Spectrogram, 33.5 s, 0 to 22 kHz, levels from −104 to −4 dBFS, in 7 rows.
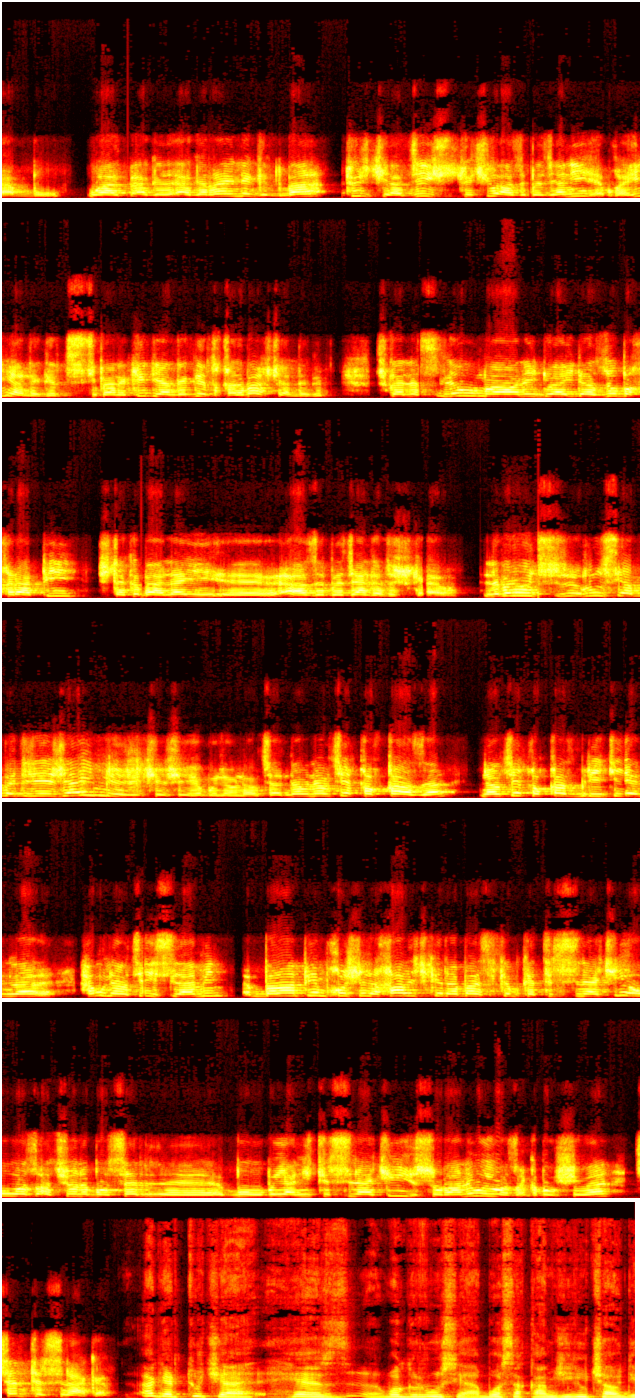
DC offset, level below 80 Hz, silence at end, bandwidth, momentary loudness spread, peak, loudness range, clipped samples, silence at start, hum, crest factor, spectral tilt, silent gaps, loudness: under 0.1%; -74 dBFS; 0 s; over 20 kHz; 6 LU; -2 dBFS; 2 LU; under 0.1%; 0 s; none; 14 dB; -2 dB/octave; none; -16 LUFS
